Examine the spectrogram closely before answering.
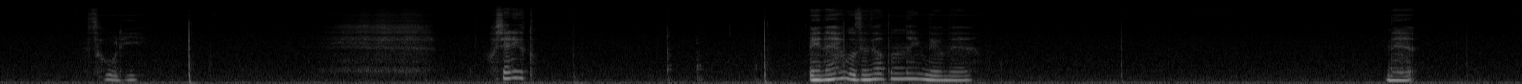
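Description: A young woman speaks softly in short bursts, close to a microphone.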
